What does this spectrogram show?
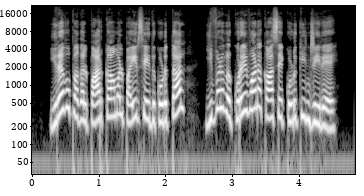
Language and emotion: Tamil, angry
